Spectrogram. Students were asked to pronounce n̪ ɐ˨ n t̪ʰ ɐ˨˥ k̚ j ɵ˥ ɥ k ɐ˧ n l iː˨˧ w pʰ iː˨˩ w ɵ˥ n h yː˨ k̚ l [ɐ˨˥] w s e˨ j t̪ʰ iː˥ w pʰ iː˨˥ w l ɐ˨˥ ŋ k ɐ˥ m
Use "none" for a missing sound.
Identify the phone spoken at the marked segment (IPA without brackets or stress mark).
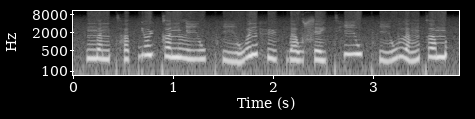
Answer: ɐ˨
